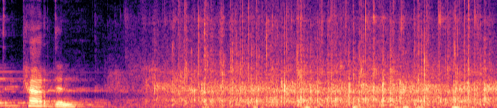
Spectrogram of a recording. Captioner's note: audience applauds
